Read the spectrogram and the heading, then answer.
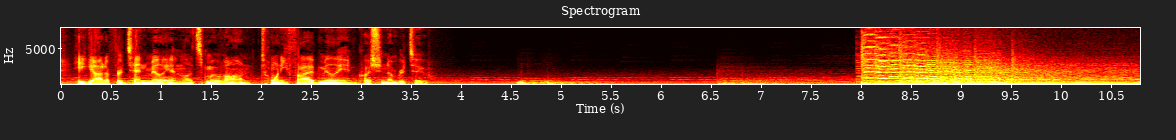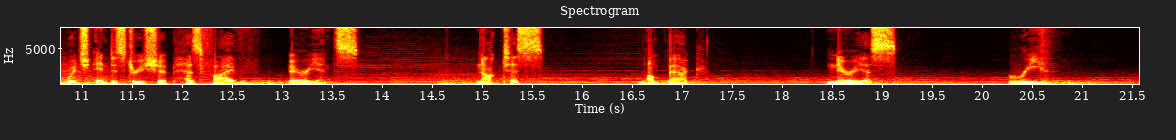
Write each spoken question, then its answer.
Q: Which industry ship has five variants?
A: Indeed, that is right. Nereus has five variants.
